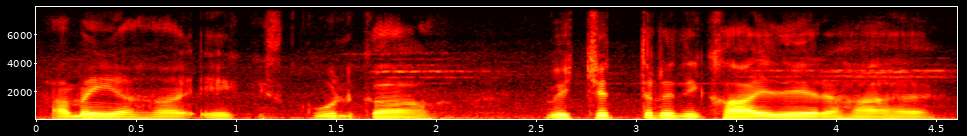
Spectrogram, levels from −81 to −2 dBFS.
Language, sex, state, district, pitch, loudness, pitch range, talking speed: Hindi, male, Jharkhand, Ranchi, 120 Hz, -19 LUFS, 115-140 Hz, 130 wpm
